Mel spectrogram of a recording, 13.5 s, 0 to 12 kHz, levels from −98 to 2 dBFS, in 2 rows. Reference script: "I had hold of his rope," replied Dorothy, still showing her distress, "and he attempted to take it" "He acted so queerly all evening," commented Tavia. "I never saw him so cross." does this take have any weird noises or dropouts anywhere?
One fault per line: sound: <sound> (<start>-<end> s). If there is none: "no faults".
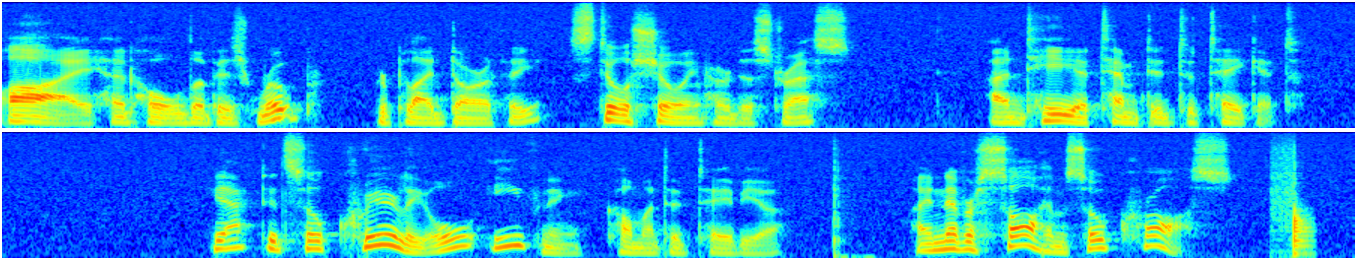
sound: tap (10.9-11.2 s)
sound: thud (13.1-13.4 s)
